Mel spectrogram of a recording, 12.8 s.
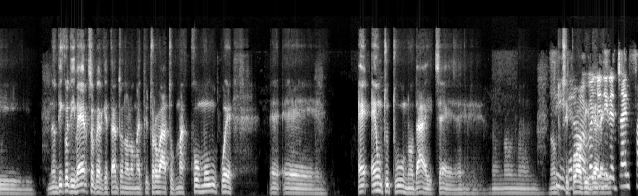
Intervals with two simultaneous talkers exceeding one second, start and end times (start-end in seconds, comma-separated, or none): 11.0-12.3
